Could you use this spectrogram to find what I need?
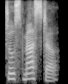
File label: "toastmaster", Indian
